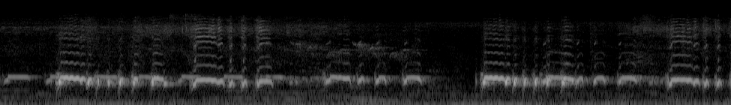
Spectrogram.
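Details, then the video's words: Local zebra dove in full song, used as a lure to set other zebra doves calling: mid-pitched cooing phrases of rapid stuttered notes ending in a drawn coo, two bursts separated by a short pause. "Perkutut lokal gacor cocok buat pancingan burung perkutut"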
